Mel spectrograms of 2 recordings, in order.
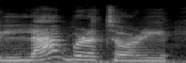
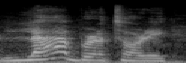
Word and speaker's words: laboratory: So, when we say laboratory, the stress is in the first syllable. So our voice will be rising in that particular syllable. And you notice that the volume of our voice is also louder, laboratory, while the rest of the syllables, you don't really give emphasis on them.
